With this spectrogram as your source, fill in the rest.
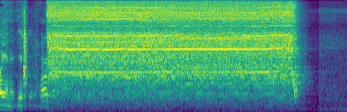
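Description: A pneumatic impact wrench whirs and rattles steadily.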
